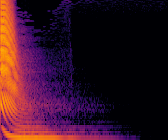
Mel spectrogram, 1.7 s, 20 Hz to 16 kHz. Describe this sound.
This kick is confused. It's somewhere between being a Nu Style Gabber kick to being a Nu Style Hardstyle kick. You can decide which it is. Made with a combination of custom source samples and LMMS.
thanks for listening to this sound, number 68265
